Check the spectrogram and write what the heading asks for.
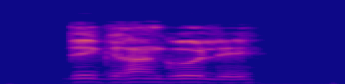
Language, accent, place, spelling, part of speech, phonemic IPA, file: French, France, Lyon, dégringoler, verb, /de.ɡʁɛ̃.ɡɔ.le/, LL-Q150 (fra)-dégringoler.wav
- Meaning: 1. to tumble, to fall down 2. to tumble, to fall (decrease) ; to tank 3. to descend quickly (stairs etc.)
